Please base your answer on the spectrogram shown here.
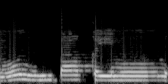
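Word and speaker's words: مُنْتَقِمُون: nabtisul baqatal kubra inna muntakimun Balik lagi. di qafnya membaca qafnya itu kalau kasrah ibu tetap bacanya tebal ya, muntaqimun. Memang asli qaf itu hurufnya tebal, jangan dibaca ki tapi qi.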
